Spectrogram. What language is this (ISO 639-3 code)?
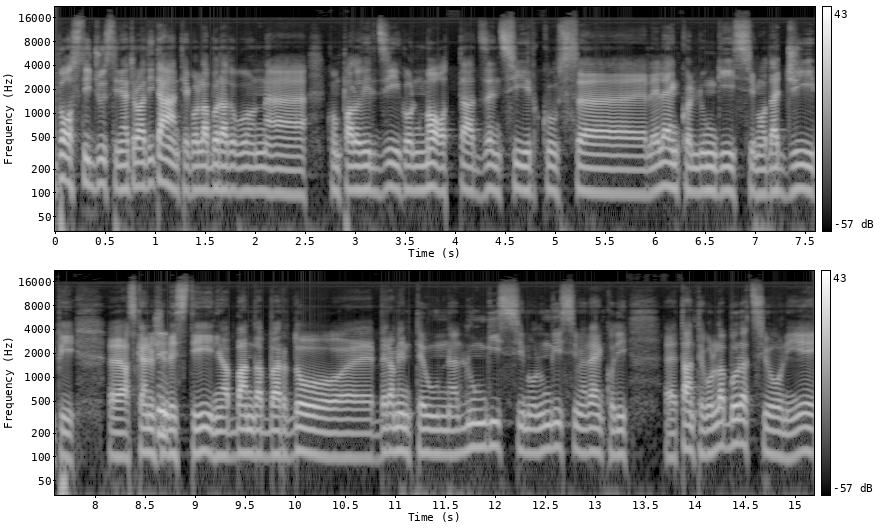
ita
